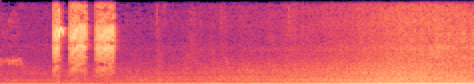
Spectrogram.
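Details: Selendang biru, also called kehicap ngombyok, producing three rapid harsh, buzzy rasps in succession, then rumbling background noise gradually building.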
